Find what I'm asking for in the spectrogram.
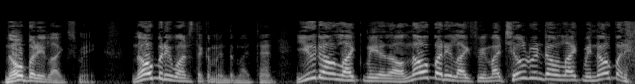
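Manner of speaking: hammed-up guilt-trip wail from a market vendor; mock yelling. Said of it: "she started yelling at us".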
